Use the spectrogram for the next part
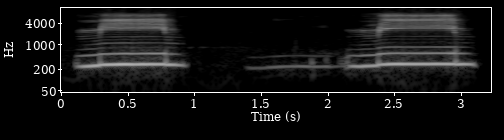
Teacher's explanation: बा, होठ ही है मगर उसके अंदर का गीला हिस्सा एक दूसरे को लग रहा, बा। मगर मीम, बंद होठों के खुश्क हिस्से से, दोनों बंद होठ है मगर इसका सूखा हिस्सा मिल रहा, मीम मीम, ठीक है?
